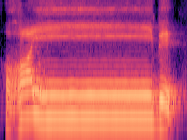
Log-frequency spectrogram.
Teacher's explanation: Qa boğazın yuxarısından çıxarılır.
